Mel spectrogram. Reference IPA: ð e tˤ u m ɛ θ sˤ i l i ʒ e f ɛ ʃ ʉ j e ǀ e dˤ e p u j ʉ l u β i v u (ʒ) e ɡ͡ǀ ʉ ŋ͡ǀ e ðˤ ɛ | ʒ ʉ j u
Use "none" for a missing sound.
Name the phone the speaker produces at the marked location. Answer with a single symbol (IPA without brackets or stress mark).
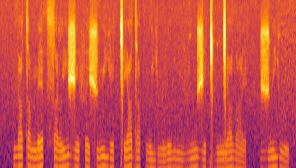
ʒ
